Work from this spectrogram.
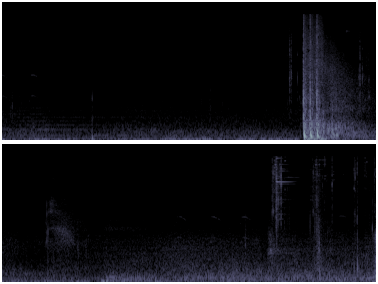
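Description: Gunfire from weapons being test-fired in a Call of Duty game mode: a sharp, loud burst of rapid shots near the middle, then a quieter burst later over a low background hum.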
